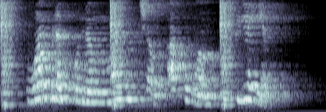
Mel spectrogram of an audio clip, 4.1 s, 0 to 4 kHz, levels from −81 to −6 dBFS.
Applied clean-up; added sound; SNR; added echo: none; Tambourine; 8 dB; reverberation time 0.9 s.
